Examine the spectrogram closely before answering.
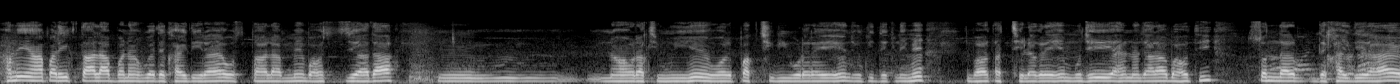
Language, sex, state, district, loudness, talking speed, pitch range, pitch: Hindi, male, Chhattisgarh, Bilaspur, -17 LUFS, 200 wpm, 145-160 Hz, 150 Hz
